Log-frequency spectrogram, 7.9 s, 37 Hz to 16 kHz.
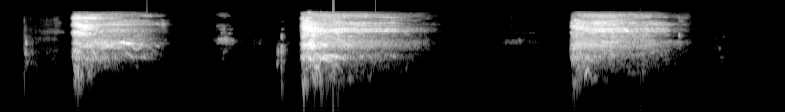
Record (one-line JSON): {"exhalation_length": "7.9 s", "exhalation_amplitude": 5820, "exhalation_signal_mean_std_ratio": 0.41, "survey_phase": "beta (2021-08-13 to 2022-03-07)", "age": "65+", "gender": "Female", "wearing_mask": "No", "symptom_cough_any": true, "symptom_runny_or_blocked_nose": true, "symptom_onset": "5 days", "smoker_status": "Ex-smoker", "respiratory_condition_asthma": true, "respiratory_condition_other": false, "recruitment_source": "REACT", "submission_delay": "1 day", "covid_test_result": "Negative", "covid_test_method": "RT-qPCR", "influenza_a_test_result": "Negative", "influenza_b_test_result": "Negative"}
